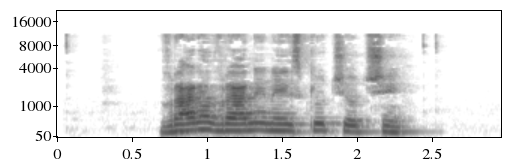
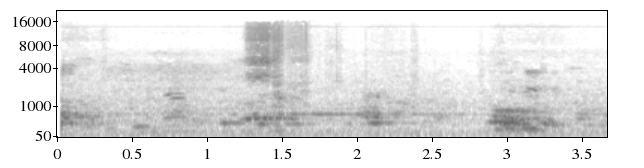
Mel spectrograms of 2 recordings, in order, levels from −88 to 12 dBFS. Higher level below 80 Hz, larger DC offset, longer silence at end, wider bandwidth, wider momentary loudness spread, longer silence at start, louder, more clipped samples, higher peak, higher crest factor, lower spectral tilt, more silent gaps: about the same, -66 dBFS vs -68 dBFS; neither; first, 0.55 s vs 0 s; second, 12 kHz vs 16.5 kHz; second, 8 LU vs 19 LU; first, 0.7 s vs 0 s; first, -23 LUFS vs -40 LUFS; neither; first, -4 dBFS vs -20 dBFS; about the same, 22 dB vs 22 dB; first, -4 dB/octave vs -2.5 dB/octave; neither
